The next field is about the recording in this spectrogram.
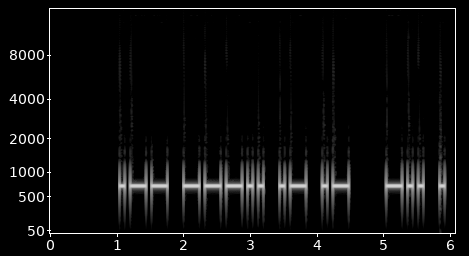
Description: Morse code, heard as a keyed tone, about 15 wpm, 700 Hz. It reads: W8AA DE
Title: USA Callsign DE Callsign - 4 Characters - 15wpm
